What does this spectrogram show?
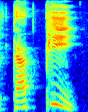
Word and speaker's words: tapis: balle est sur le tapis le s on le prononce pas d'accord une plume sur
